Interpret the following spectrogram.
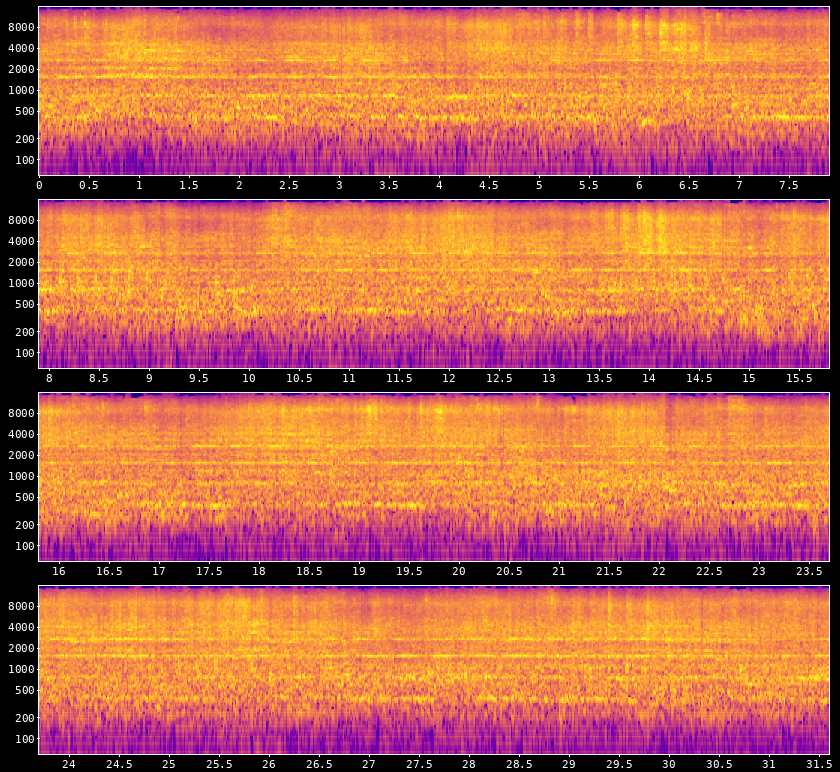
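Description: Autorack freight cars of a long CSX manifest train rolling past close by: a steady clatter of steel wheels on jointed rail, with a thin, steady high squeal from the wheels running through it.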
